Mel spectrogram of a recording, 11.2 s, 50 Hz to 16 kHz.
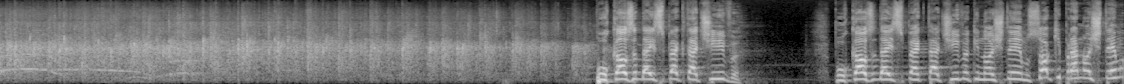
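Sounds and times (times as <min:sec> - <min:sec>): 
sustained applause from a large audience: 0:00.0 - 0:06.0
speech: 0:06.0 - 0:07.5, 0:08.4 - 0:11.2.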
